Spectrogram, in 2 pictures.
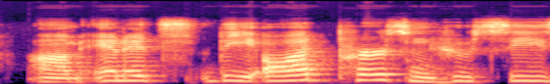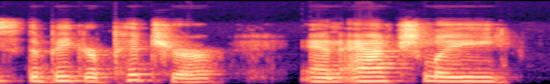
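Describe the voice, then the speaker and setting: A woman's medium-pitched voice comes through over a quiet background. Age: 60s. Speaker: personal finance video host, former bank worker. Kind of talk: casual commentary on a book. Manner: halting, with many fillers and repeats.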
